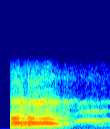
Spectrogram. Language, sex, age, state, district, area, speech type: Tamil, male, 60+, Tamil Nadu, Thanjavur, rural, conversation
